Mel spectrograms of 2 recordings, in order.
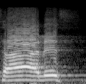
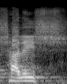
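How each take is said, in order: First: The word ends with a soft 'th' sound. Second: The word ends with an 'sh' sound. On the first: This is the Arabic form. "আরবিতে বলে সালেস" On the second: This is the Bengali form. "আর বাংলা বলে সালিশ"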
